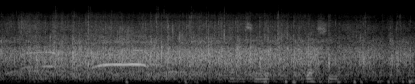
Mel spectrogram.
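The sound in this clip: Audience applause welcoming a guest speaker at a Christian ministry gathering: sustained, loud clapping that swells early and eases slightly toward the end, with scattered voices and cheers mixed in.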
